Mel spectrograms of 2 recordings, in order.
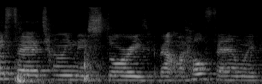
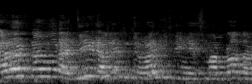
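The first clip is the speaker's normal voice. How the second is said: panicked denial; 5 semitones higher, 7 dB louder than usual. Retold or imitated. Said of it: "I was like".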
